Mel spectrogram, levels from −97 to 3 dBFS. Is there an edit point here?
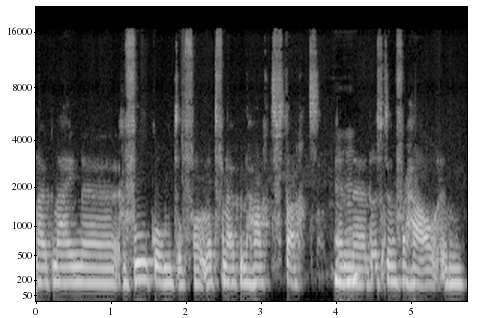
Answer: yes; 3 cuts; at 1.1 s, 3.9 s, 4.6 s

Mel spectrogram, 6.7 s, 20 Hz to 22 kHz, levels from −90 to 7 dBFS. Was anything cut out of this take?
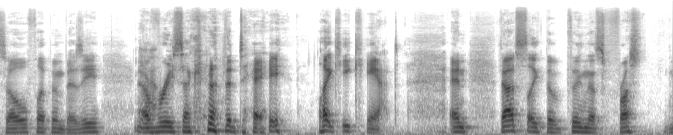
no; 0 cuts

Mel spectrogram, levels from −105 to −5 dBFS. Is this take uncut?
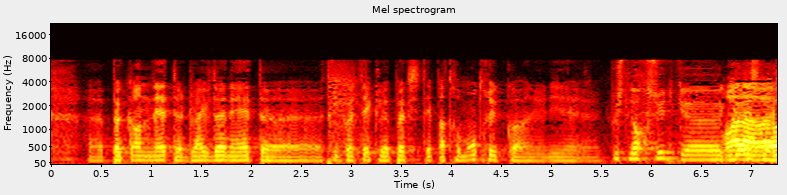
yes; 0 cuts

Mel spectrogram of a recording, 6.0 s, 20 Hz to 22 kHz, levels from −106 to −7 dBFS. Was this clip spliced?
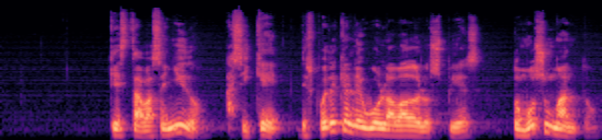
no; 0 cuts

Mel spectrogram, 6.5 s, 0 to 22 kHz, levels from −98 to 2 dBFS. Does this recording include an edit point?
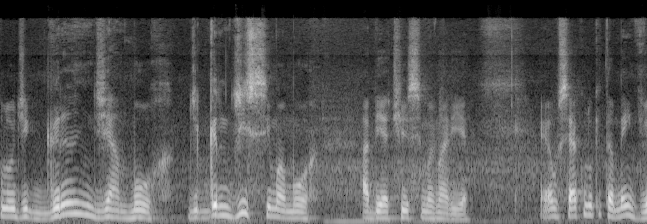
yes; 1 cut; at 4.4 s

